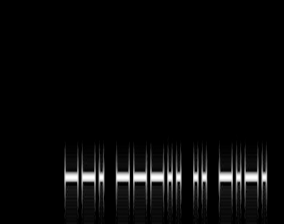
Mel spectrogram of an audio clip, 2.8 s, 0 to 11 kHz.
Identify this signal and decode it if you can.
Morse code, heard as a keyed tone, about 28 wpm, 700 Hz. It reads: G8IC
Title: DXCC-100 Call Signs - 4 Characters - Repeated 2x - 28wpm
